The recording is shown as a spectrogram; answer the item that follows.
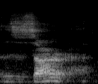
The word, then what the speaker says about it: Zara: a bit ago and it's pronounced Zara like Sarah Oh sarah sarah sarah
